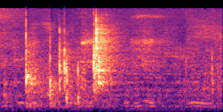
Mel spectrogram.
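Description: Small wooden balls rolling down a ball-maze wall of tilted plastic ramps, giving a few sharp knocks as they strike the ramps and drop into the bin below, with voices in the background.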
